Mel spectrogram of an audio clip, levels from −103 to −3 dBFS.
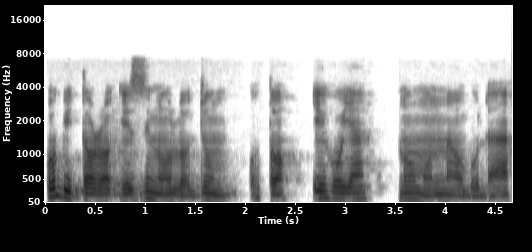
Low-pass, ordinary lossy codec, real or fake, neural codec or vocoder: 7.2 kHz; none; fake; vocoder, 22.05 kHz, 80 mel bands, WaveNeXt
